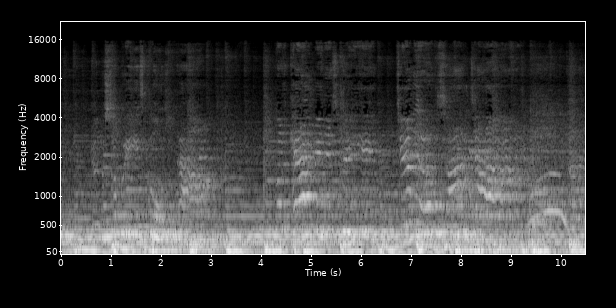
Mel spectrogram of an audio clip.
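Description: A live rock-soul band playing a slow song, heard from the audience in a large hall: drums and bass under electric guitar, with lead notes that glide up and down in pitch.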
